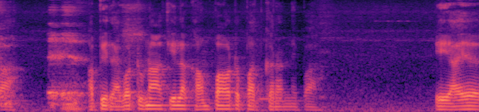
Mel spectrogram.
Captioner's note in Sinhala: උගුර කෑරීම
